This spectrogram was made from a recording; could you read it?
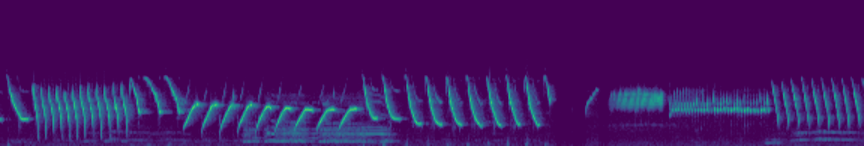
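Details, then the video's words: A canary sings long sequences of rapid whistled sweeps, some falling and some rising, interrupted by a brief buzzy roll, over faint lower chattering. The recording is intended to prompt lazy canaries to sing. "Pancingan kenari macet malas bunyi bisu pasti langsung nyaut"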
